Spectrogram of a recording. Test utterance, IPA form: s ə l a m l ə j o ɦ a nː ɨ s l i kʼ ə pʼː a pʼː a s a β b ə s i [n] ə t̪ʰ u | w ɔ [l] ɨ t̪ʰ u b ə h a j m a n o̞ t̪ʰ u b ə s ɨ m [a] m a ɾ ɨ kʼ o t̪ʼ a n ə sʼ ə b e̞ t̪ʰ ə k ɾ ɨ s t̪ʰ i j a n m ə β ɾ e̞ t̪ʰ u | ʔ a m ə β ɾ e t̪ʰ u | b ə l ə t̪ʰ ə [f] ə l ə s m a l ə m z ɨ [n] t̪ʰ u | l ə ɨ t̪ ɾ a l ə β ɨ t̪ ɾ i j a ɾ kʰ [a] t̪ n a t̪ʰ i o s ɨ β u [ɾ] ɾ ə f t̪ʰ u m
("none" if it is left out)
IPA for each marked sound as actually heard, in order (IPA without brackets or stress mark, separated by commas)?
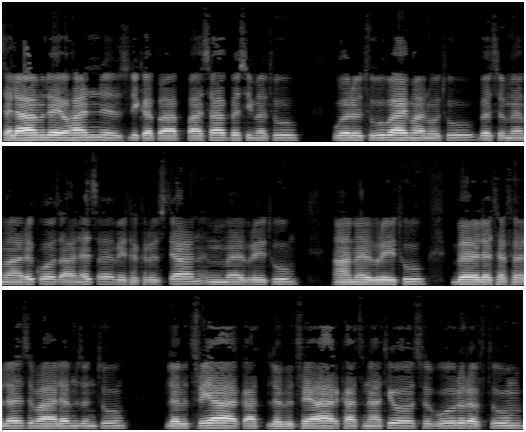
m, ɾ, ə, f, n, a, ɾ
